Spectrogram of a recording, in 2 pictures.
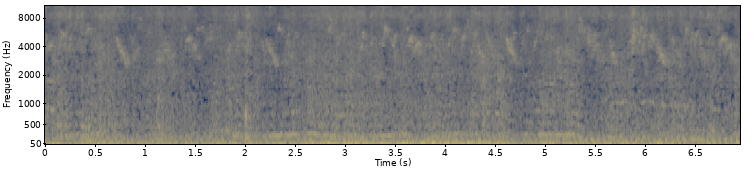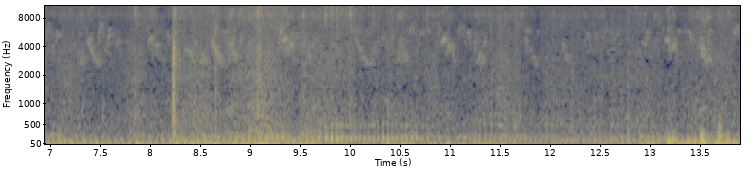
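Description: Small birds chirping and twittering over and over, over a steady low outdoor rumble.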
